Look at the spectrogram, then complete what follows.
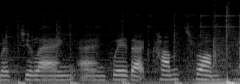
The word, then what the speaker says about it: Djilang: that recorded it and weren't able to actually pronounce the way our wadarang people pronounced it that over time it got changed to g long instead of jilang so we've returned the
